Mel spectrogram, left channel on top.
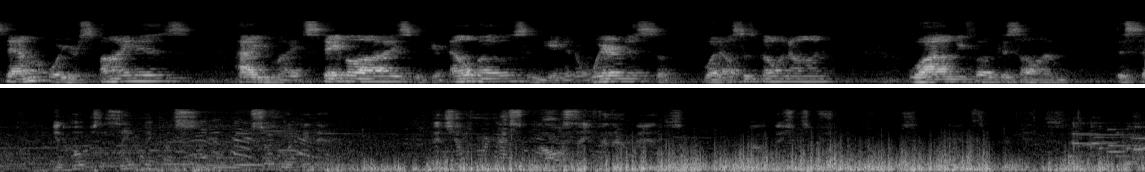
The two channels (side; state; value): both; different; correlation 0.00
